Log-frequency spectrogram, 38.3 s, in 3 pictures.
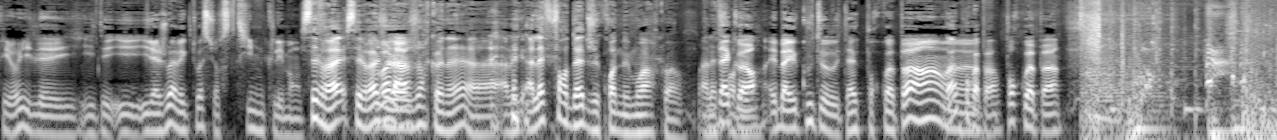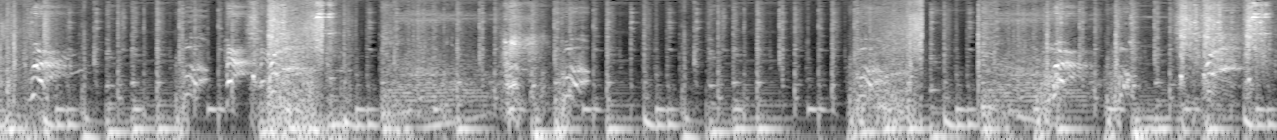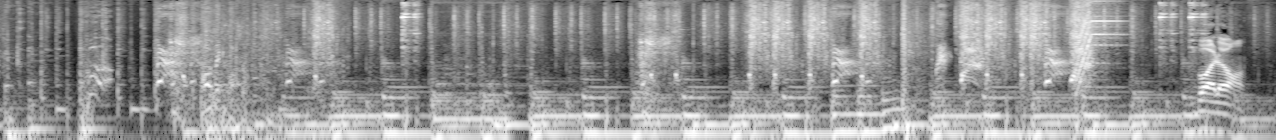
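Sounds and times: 
speech: 0.0s - 11.7s
video game music track: 3.6s - 5.4s, 10.8s - 38.2s.

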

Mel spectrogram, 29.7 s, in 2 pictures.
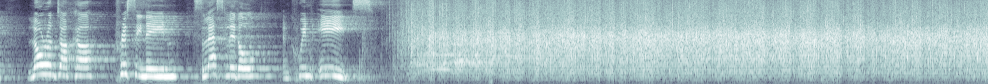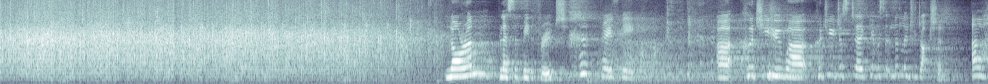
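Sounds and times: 
speech: 0.4s - 5.4s, 21.6s - 24.7s, 25.6s - 29.6s
audience clapping for a panel at a live discussion about The Handmaid's Tale: 5.7s - 21.6s
laughter: 23.4s - 26.7s.

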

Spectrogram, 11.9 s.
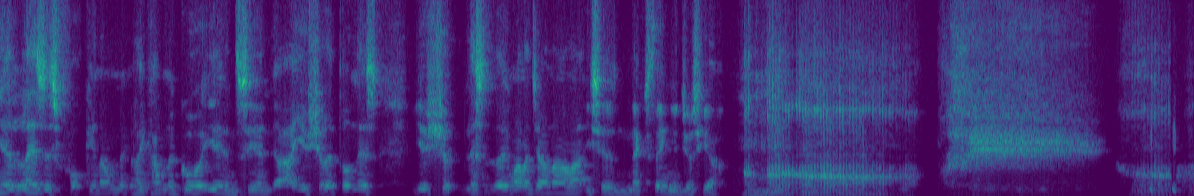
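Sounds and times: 
speech: 0.0s - 7.8s
person imitating snoring: 7.4s - 11.9s.

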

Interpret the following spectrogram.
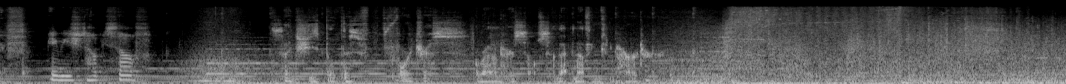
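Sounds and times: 
speech: 0.5s - 7.5s
car crash: 7.0s - 10.6s.

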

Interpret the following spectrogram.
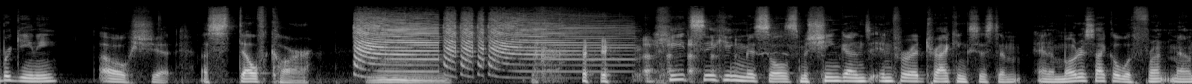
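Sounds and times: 
speech: 0.0s - 4.5s, 5.3s - 11.9s
air horn blast from a phone app: 3.6s - 7.2s
laughter: 5.3s - 7.7s.

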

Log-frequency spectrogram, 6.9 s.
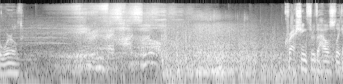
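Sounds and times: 
speech: 0.1s - 0.6s, 1.3s - 4.5s, 5.8s - 6.8s
loud crack of lightning with booming rumble: 1.5s - 6.8s.

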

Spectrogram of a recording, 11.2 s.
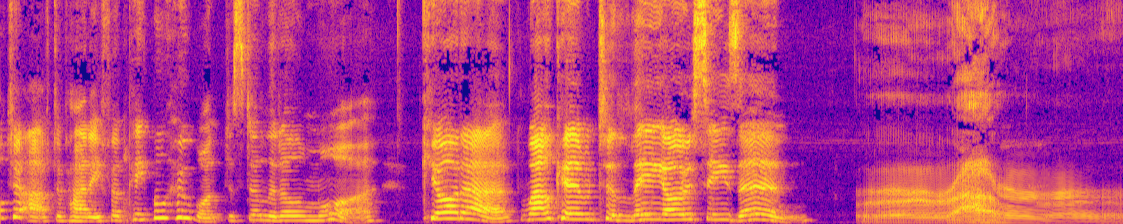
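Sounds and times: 
speech: 0.1s - 10.2s
voice imitating a lion roar: 8.6s - 11.2s.

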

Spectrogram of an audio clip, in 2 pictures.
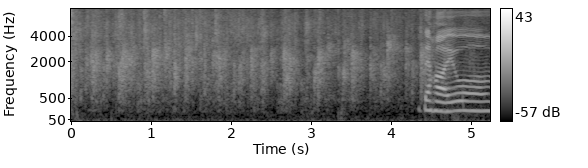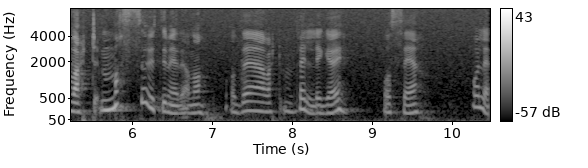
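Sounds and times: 
audience applause: 0.0s - 4.7s
speech: 4.4s - 10.4s.

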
